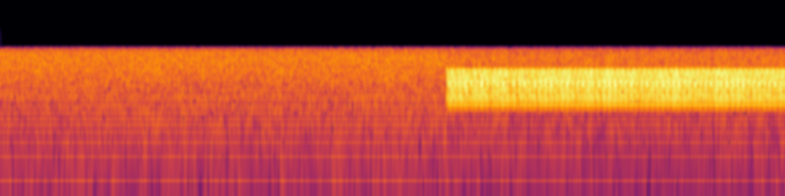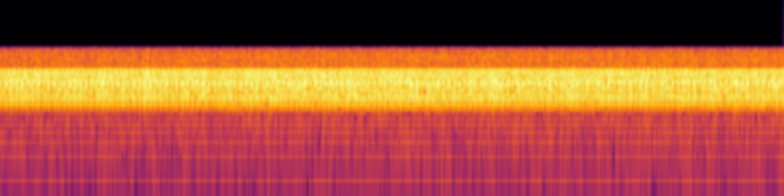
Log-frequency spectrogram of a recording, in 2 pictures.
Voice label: fdmdv kodirovannaa reci

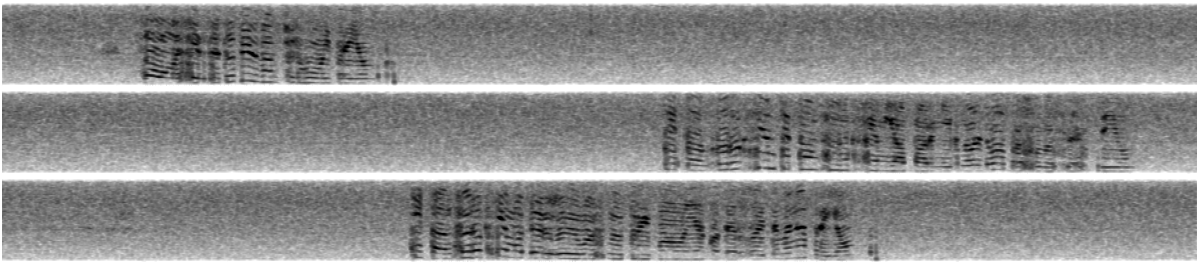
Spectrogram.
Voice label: proverka svazi na ukrainskom; nato

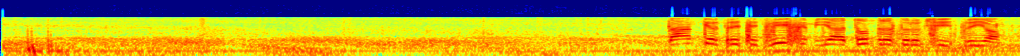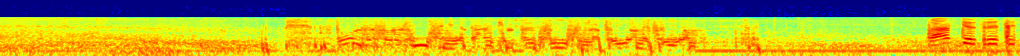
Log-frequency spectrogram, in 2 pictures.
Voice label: radiogramma na ukrainskom azike

